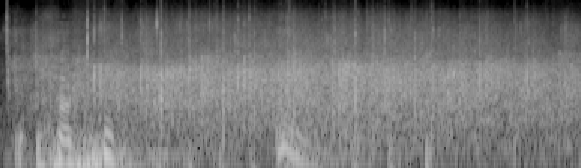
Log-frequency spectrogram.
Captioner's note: audience applauds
